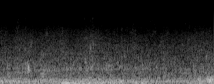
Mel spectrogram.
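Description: Steady low rumble and wash of a fishing boat at sea, with wind noise on the microphone.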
